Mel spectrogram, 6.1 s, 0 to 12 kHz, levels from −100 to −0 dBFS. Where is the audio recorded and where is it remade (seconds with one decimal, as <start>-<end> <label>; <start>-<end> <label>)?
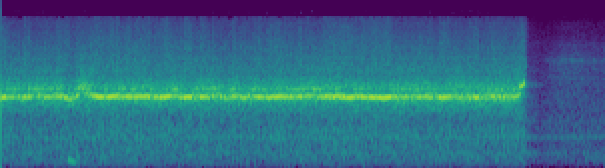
0.0-1.6 remade; 1.6-3.2 recorded; 3.2-4.7 remade; 4.7-6.1 recorded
